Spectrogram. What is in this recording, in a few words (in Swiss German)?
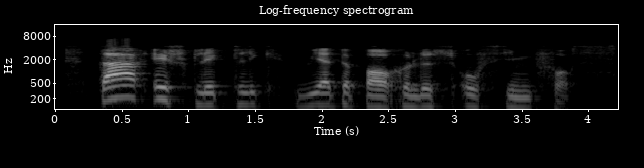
"glicklich", Alsace; vin; celui çi est heureux comme bacchus sur son tonneau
